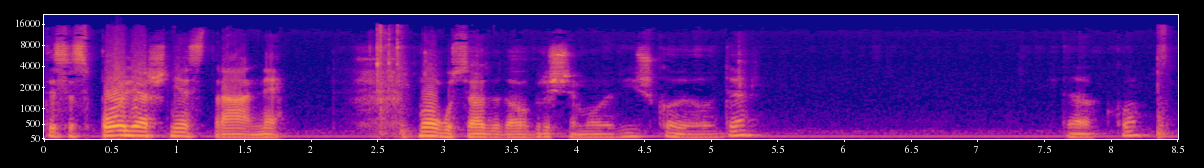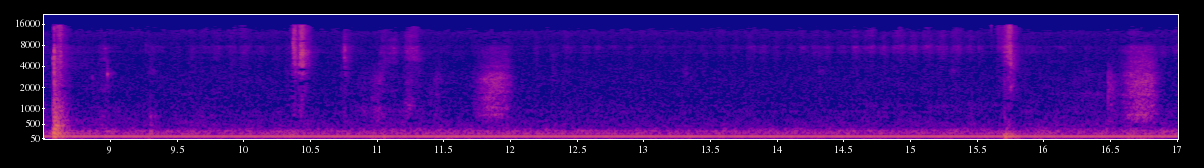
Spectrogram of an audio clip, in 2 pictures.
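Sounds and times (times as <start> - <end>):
low hum: 1.2 - 8.2, 8.8 - 17.0
small knock: 8.3 - 8.8
eraser rubbing on paper: 9.6 - 17.0.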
